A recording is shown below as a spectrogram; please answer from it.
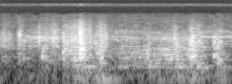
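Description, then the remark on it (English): Someone pounds on the door of a train's baggage car at a depot: a run of dull, muffled thuds in an uneven rhythm, not loud, with no voices. “And pounded on the door on the other side.”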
